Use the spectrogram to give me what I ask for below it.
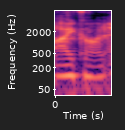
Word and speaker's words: Aikon: Icon. And also just to clarify, it's called Icon, but it's spelled A-I-K-O-N. It's not spelled Icon like I-C-O-N, A-I-K-O-N.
